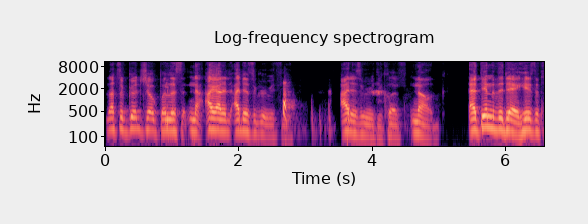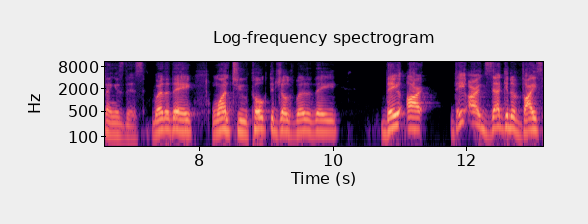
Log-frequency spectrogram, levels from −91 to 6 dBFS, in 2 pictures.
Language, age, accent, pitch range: English, 20-39, American, 130-175 Hz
